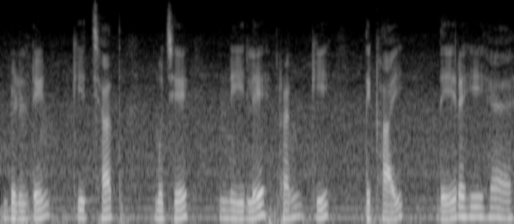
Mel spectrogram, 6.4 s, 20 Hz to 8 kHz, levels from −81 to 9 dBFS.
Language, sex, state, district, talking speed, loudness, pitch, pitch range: Hindi, male, Madhya Pradesh, Katni, 105 wpm, -19 LUFS, 120 Hz, 110-125 Hz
